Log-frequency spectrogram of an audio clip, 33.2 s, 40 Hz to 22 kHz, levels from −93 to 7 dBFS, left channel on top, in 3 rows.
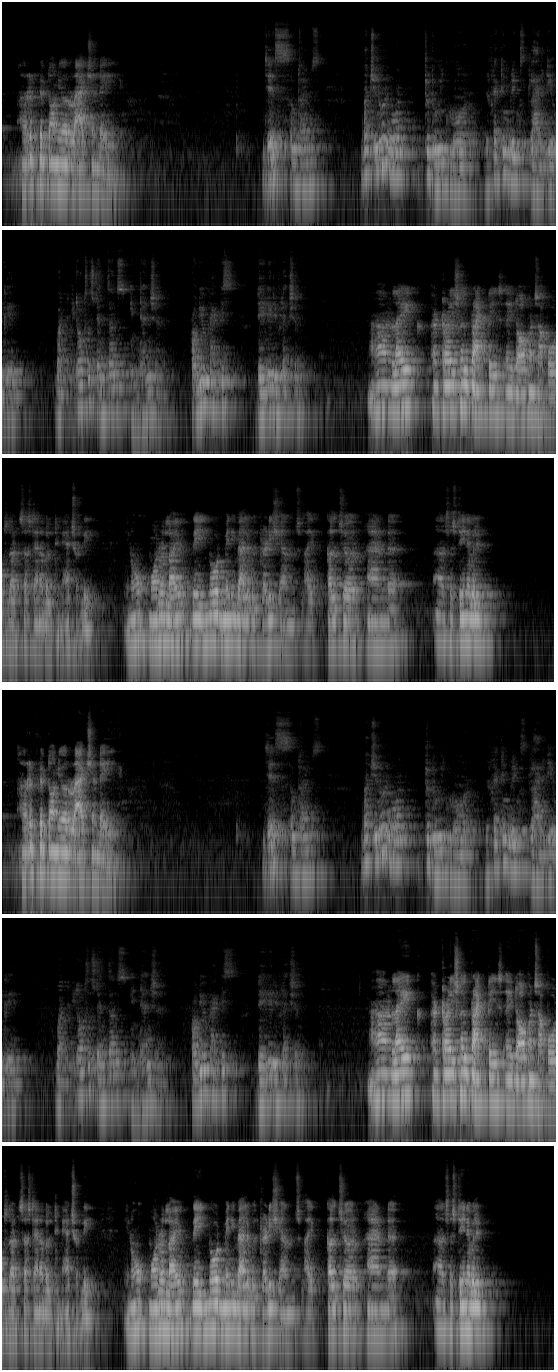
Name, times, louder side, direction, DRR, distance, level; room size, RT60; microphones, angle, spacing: voice 1, 0.3-2.3 18.4-24.0 24.6-30.1 30.8-31.8, right 3 dB, 45° right, 0.6 m, -34 dB
voice 2, 5.2-6.3 7.2-8.1 8.5-11.4 12.1-14.3 14.9-15.7 16.2-17.1, left 1 dB, 70° left, 3.8 m, -44 dB
18.5 x 13.0 x 2.6 m
head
